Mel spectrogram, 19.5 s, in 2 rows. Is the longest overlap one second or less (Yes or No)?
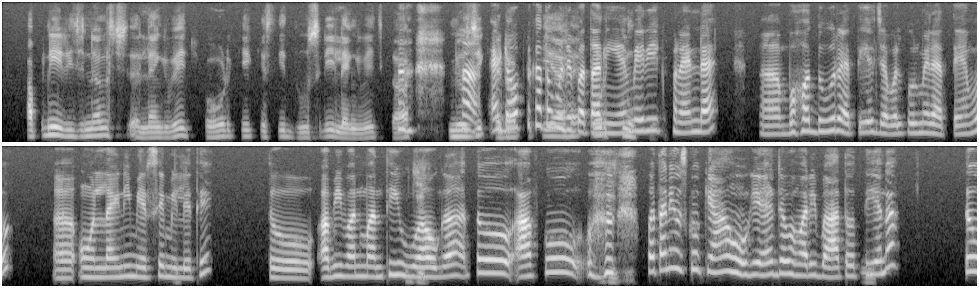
No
